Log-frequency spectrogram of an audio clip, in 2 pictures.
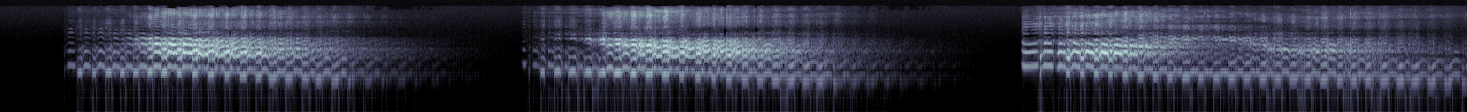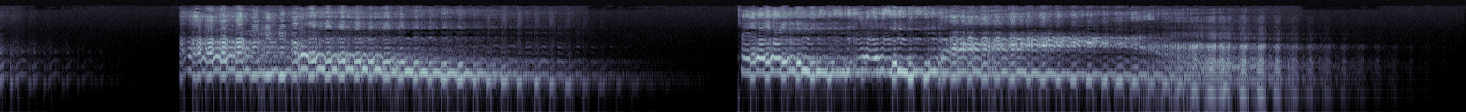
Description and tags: Comic Ghost Voice
Believe it or not, only an echo filter was used... Don't know why my body makes such noises ehe.
boo, rpg, voice, comic, sweet, ghost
